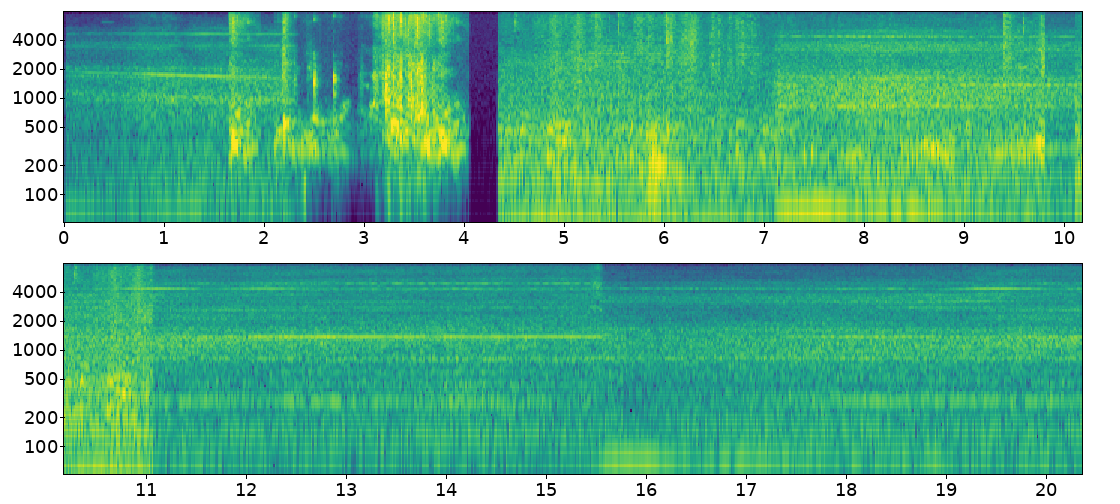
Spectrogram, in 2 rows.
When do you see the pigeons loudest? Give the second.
3 s.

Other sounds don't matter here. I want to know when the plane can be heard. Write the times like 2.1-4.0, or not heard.
0.0-2.4, 7.0-20.3.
